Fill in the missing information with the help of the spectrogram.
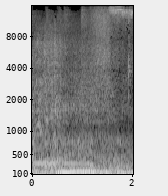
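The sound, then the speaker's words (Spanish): A modern car's engine revs and accelerates, its low growl rising in pitch over a couple of seconds, loud, with no voices present. “Probar la velocidad de los autos más modernos.”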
